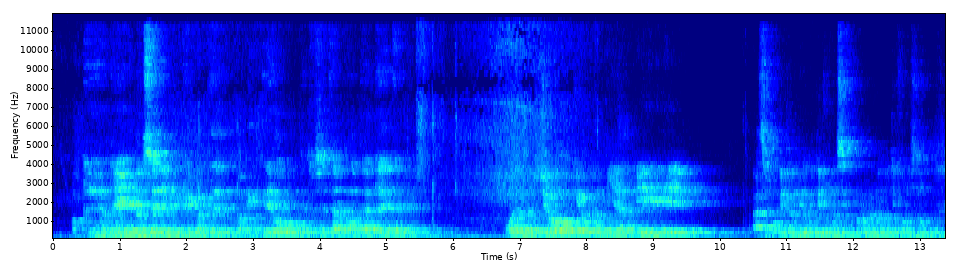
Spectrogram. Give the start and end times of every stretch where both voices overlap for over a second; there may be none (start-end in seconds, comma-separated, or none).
none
